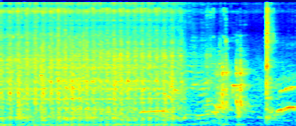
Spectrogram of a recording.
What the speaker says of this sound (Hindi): इसको फिर इस तरह से सुंदर सा गोलाई देते हुए फिर यहाँ हमको सिलाई लगा देना है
